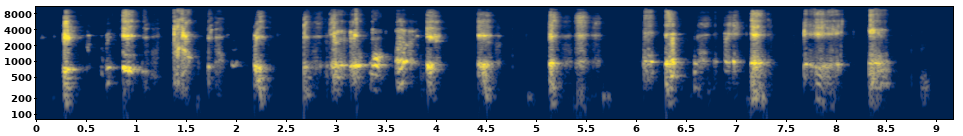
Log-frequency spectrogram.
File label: Baby Vomiting, Choking, vomit, 1 child, small heaves, human voice, kid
